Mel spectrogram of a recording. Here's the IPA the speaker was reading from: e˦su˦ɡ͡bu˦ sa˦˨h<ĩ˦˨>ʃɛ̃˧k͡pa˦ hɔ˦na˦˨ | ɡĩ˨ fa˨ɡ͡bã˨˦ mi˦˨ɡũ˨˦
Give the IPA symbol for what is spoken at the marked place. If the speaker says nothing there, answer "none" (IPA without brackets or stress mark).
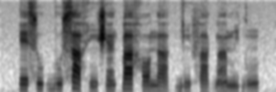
ĩ˨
